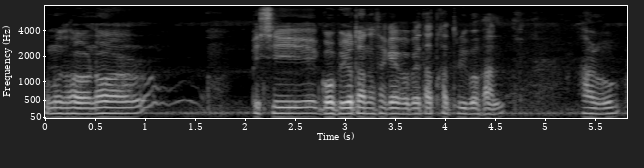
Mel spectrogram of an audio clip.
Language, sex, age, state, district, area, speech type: Assamese, male, 30-45, Assam, Darrang, rural, spontaneous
